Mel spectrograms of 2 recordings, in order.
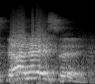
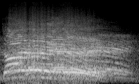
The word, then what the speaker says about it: Dainese: It's Dainese. On three, we're going to say it together. 1, 2, 3. Dainese! Don't that feel good when you say it right?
